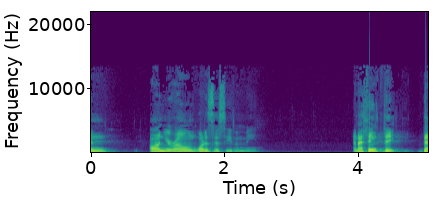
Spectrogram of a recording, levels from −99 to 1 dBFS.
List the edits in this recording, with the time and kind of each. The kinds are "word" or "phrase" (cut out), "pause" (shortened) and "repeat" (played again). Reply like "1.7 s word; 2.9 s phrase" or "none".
none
